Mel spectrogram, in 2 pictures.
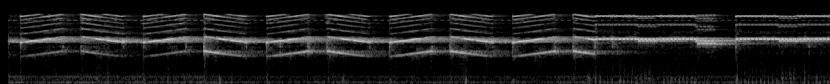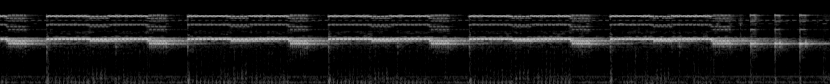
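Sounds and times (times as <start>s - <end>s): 
alarm: 0.1s - 16.6s.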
